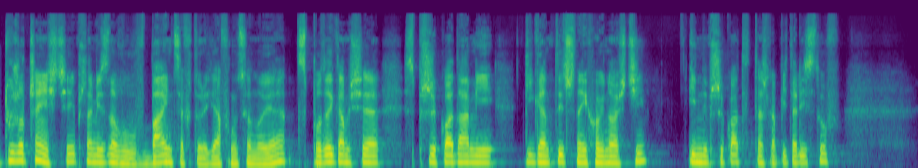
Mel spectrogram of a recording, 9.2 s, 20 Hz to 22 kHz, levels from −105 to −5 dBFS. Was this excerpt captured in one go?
no; 1 cut; at 7.7 s

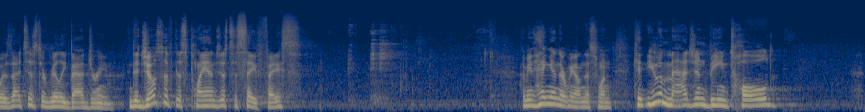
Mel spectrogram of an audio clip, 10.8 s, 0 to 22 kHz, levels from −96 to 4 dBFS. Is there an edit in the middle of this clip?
yes; 3 cuts; at 1.5 s, 2.2 s, 7.1 s

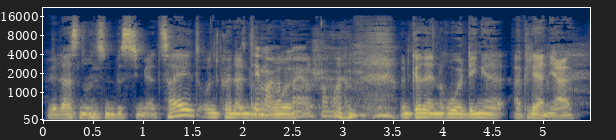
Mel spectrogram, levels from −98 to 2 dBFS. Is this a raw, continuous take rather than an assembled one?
yes; 0 cuts

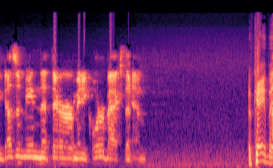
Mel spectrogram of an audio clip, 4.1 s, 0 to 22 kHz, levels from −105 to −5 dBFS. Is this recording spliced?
yes; 2 cuts; at 1.1 s, 2.0 s

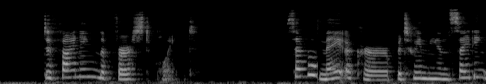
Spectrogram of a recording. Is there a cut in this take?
yes; 2 cuts; at 1.6 s, 3.2 s

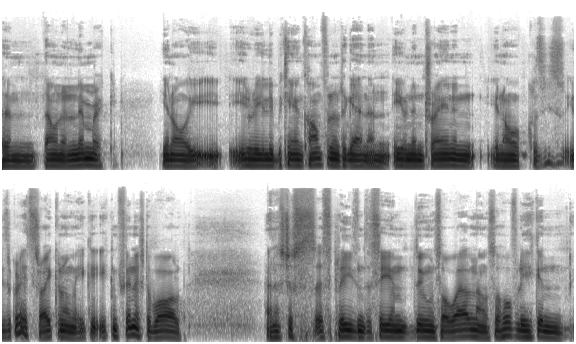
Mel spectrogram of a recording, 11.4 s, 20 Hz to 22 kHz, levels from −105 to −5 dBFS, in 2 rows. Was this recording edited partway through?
no; 0 cuts

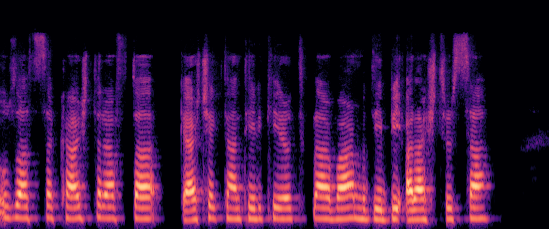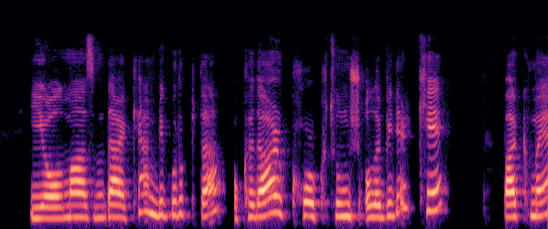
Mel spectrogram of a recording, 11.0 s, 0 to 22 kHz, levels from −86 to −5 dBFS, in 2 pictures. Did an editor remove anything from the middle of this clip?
no; 0 cuts

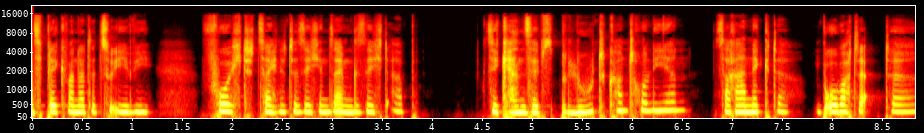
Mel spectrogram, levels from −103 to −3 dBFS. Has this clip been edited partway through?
yes; 1 cut; at 6.6 s

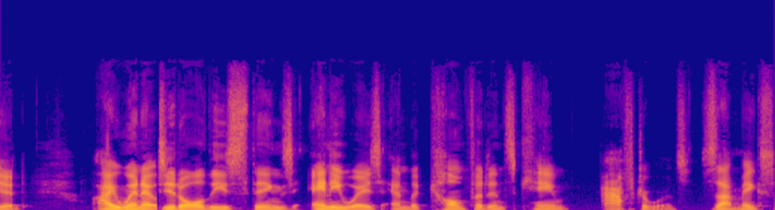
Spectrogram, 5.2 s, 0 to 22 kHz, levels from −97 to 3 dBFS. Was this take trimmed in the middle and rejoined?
yes; 1 cut; at 1.0 s

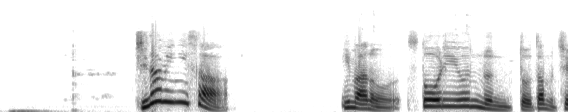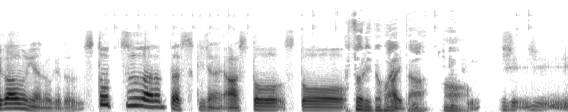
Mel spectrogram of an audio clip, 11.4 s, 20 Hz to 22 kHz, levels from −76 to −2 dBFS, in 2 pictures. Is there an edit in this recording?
no; 0 cuts

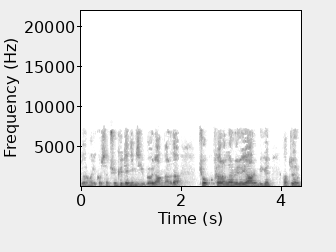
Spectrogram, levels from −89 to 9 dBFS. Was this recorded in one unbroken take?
no; 1 cut; at 2.7 s

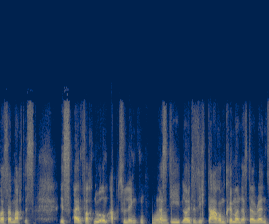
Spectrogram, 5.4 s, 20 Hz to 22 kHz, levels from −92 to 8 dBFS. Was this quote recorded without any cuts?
no; 1 cut; at 3.0 s

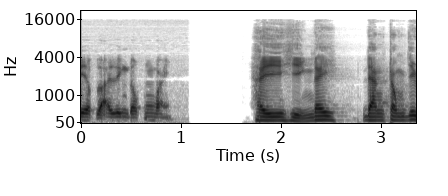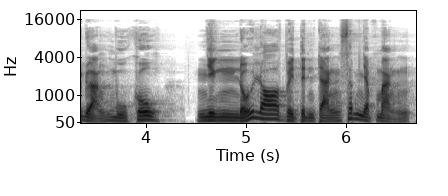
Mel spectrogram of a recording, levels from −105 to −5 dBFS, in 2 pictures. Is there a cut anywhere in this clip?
no; 0 cuts

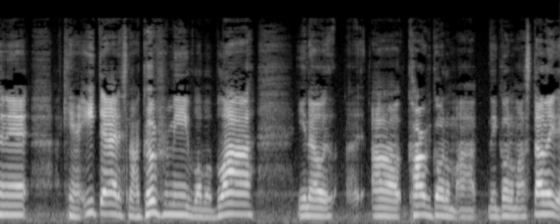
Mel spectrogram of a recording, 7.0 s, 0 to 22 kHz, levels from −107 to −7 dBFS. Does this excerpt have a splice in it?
no; 0 cuts

